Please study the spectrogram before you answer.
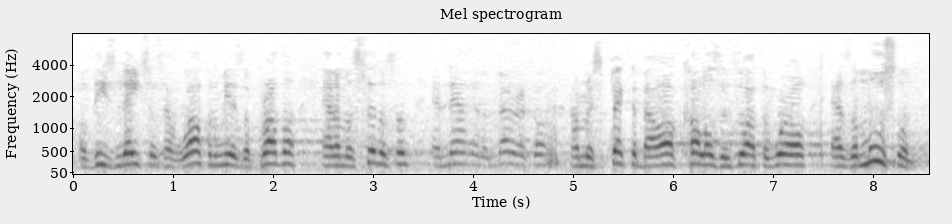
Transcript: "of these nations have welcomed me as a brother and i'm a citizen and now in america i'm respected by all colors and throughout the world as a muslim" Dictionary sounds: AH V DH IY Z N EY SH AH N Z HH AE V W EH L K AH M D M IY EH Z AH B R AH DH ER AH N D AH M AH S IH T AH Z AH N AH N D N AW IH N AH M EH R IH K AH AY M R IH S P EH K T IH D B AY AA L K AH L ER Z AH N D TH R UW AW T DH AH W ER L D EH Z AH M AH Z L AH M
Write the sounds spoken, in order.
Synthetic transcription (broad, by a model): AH V DH IY Z N EY SH AH N Z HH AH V W EH L K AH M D M IY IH Z AH B R AH DH ER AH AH AH M AH S IH T AH Z AH N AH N N AW IH N AH M EH R IH K AH AY M R IH S P EH K T IH D B AY AA L K AH L ER Z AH N TH R UW AW T DH AH W ER L D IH Z AH M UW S L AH M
